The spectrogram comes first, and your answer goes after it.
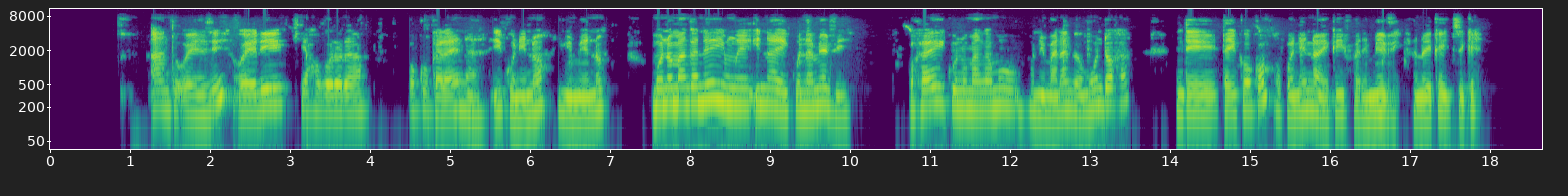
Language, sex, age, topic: Oshiwambo, female, 18-24, agriculture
